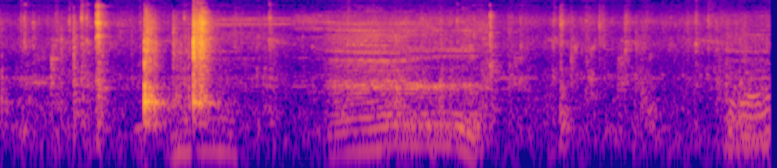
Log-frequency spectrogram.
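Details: Friesian dairy cow that has calved twice and has a heifer calf, kept on a dairy farm in Pabna, Bangladesh: one low, drawn-out harmonic moo of about a second and a half mid-recording, after sharp clattering knocks, in an enclosed barn.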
